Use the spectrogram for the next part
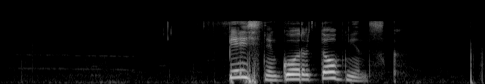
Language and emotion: Russian, positive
